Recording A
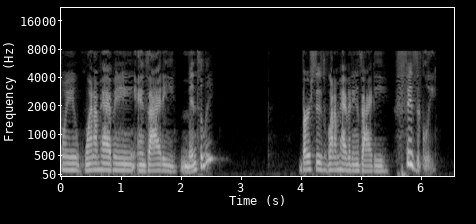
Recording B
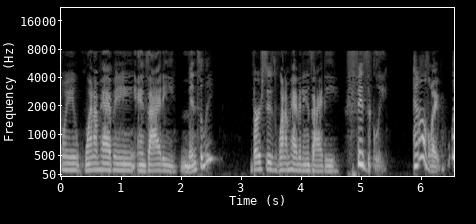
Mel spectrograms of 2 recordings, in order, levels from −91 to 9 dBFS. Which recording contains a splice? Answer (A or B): B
